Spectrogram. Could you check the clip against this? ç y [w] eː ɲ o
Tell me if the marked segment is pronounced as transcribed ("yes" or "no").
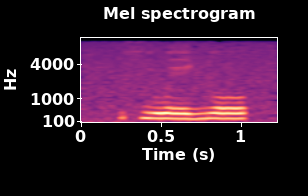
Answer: yes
